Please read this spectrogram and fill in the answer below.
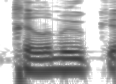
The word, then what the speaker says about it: Tillamook: Tillamook dairy.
